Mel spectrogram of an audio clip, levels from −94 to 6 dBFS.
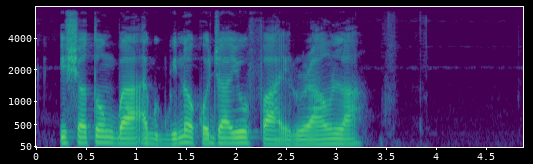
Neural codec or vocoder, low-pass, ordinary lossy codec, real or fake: none; 7.2 kHz; none; real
